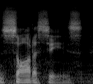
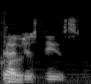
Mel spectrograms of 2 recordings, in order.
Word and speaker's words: Sadducees: entitled than the impious incredility of certain modern sodies who say that Sadducees.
